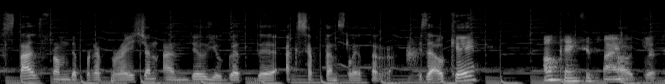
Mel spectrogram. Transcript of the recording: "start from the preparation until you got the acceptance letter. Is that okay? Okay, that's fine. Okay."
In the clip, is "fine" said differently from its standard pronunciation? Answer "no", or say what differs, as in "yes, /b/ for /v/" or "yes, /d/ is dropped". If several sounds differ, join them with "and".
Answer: yes, /n/ is dropped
